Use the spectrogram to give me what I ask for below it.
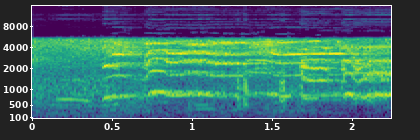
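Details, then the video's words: A small rooster crowing at an animal park in France, near bantam hens; one loud, strained crow rising and then held level, with harsh overtones across about two seconds. "Donc voici un petit coq qui chante."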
